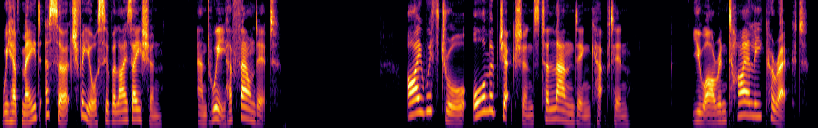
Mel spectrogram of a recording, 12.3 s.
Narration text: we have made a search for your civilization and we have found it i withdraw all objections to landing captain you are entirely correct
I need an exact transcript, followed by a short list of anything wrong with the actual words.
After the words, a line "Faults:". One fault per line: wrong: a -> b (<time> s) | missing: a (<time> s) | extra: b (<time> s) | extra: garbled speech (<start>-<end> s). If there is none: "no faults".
we have made a search for your civilization and we have found it i withdraw all objections to landing captain you are entirely correct
Faults:
no faults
